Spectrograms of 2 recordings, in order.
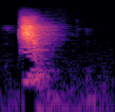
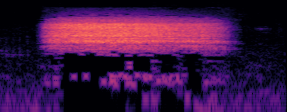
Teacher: CH has like a little T sound before it. Ch. You stop the airflow first. Ch. But SH is a continuing sound.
